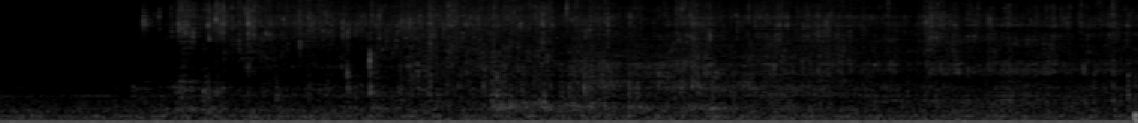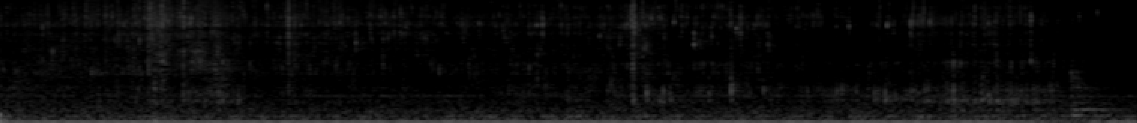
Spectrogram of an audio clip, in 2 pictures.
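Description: Turkey stock poured from a steel pot through a mesh strainer into a stainless steel bowl, a steady stream of liquid splashing that starts about a second in and stops near the end. A single sharp clink about halfway through.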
